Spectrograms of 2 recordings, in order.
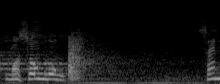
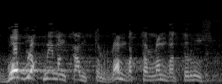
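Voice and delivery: mock angry cursing, loud at the start; memaki; 10 dB louder than usual. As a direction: explode at a student who is always late. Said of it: "coba kalau dimaki-maki". (memaki mahasiswa yang terlambat)

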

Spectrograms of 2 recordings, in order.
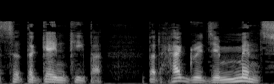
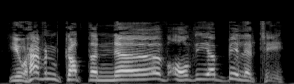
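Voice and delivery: higher, scornful taunt; Snape; 7 semitones higher, 4 dB louder than usual. A narrator's reading. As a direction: sneer it out in a raised voice. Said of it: "could see him sneering".

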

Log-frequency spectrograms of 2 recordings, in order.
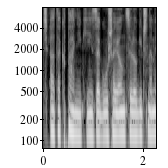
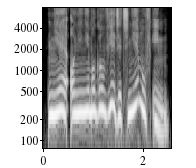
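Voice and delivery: much higher, much louder panicked cry; loud desperate shout; 11 semitones higher, 8 dB louder than usual. A narrator's reading. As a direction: scream it to stop him. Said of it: "krzyknęłam głośno".

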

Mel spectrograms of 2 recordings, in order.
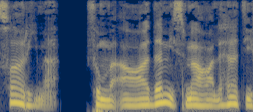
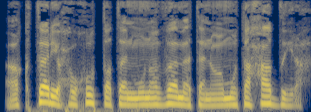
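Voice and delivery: usual speaking voice

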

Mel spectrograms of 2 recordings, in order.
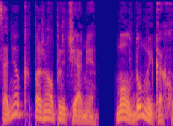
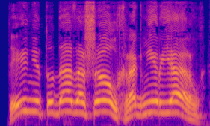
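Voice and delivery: loud, high bellow across the fjord; shouted challenge; 13 semitones higher, 5 dB louder, slower than usual. A narrator's reading. Old warrior bellowing at the jarl across the fjord, loud. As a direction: roar it at the enemy jarl. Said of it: "проорал седобородый вояка".

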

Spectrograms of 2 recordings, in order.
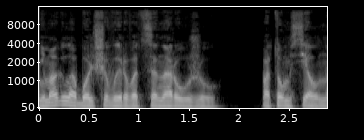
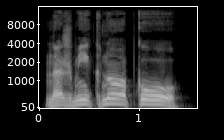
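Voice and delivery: slow, a bit higher call; shouting; 7 semitones higher, 3 dB louder, slower than usual. Acted. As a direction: call it out to the wife inside. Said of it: "закричал он". (громко и медленно, окрик)

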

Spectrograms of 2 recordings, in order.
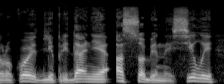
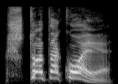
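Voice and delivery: high, loud, drawn-out query; slow, astonished raised voice; startled question; 14 semitones higher, 7 dB louder, much slower than usual. Acted. Host startled by guest's cry.

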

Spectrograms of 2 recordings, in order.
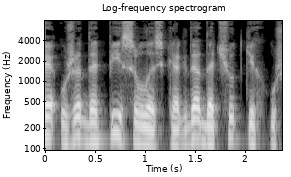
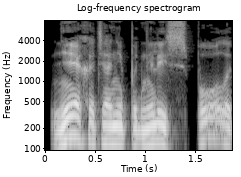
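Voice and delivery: plain reading voice

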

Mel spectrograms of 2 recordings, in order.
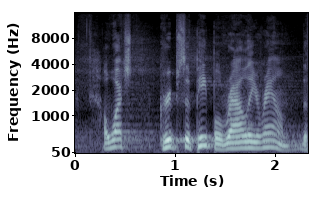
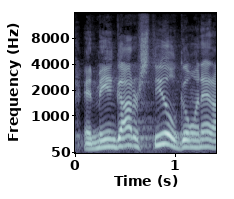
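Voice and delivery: ordinary talk

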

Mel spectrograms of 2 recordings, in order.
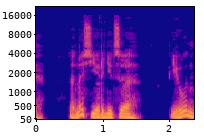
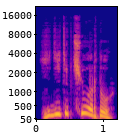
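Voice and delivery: higher-pitched, defiant brush-off; high, hostile retort; hostile captive woman; 7 semitones higher than usual. A narrator's reading. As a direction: send him away in a raised woman's voice. Hostile captive woman rebuffs him.

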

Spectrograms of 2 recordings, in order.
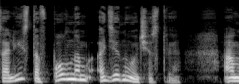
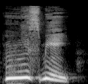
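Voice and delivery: high, louder forbidding shout; panicked cry; 10 semitones higher, 5 dB louder than usual. A narrator's reading. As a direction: burst out in alarm to stop someone. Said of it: "Я запаниковала". (громкий панический запрет)

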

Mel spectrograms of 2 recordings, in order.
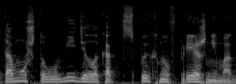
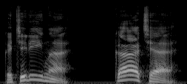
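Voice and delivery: higher, insistent calling; 7 semitones higher, 3 dB louder than usual. A narrator's reading. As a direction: call the friend's name up to a window. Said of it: "закричала она".

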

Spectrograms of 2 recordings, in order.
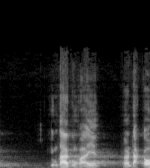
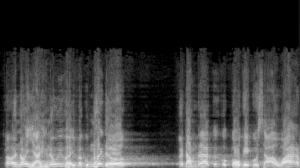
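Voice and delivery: exasperated exclaim; 3 semitones higher, 6 dB louder than usual. Real, not acted. Monk exclaims at the absurd advice.

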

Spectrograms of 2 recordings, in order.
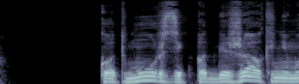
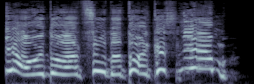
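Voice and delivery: much higher, loud squeal; unexpectedly high squeal; 5 dB louder than usual. Acted. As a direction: shriek the vow in a high voice. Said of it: "взвизгнул Юра неожиданно высоким голосом". (неожиданно высокий визг)

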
